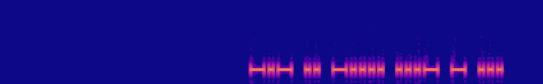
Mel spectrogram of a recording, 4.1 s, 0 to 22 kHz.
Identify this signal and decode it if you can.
Morse code, heard as a keyed tone, about 34 wpm, 700 Hz. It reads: KI6VTS
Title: USA Call Signs - 6 Characters - Repeated 2x - 35wpm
